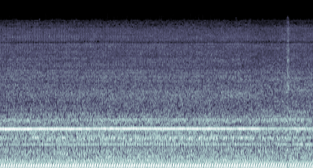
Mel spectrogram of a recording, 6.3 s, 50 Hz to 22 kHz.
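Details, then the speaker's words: Onan generator on a cold day, stator giving about 18 V and outlets about 160–170 V. Steady, fast, even engine beat with no hunting; it idles far too fast and won't adjust down, cause unconfirmed. "so i think this is idling at idle way way too fast"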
